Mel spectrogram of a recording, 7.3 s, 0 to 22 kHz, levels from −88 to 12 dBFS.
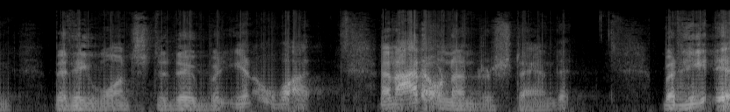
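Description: A block size mismatch (padded) throughout: each short written block is zero-filled to fit what fits a 512-sample read, adding an 86.1 Hz buzz and slowing speech to 0.625× with its timbre kept.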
